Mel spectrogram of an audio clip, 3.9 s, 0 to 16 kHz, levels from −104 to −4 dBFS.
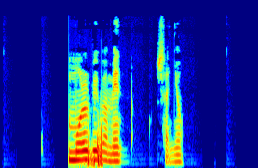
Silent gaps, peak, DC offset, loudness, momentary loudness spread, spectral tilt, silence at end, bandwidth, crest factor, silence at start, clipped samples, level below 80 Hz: none; -2 dBFS; under 0.1%; -16 LUFS; 19 LU; -8 dB/octave; 1.15 s; 10.5 kHz; 18 dB; 1.05 s; under 0.1%; -46 dBFS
